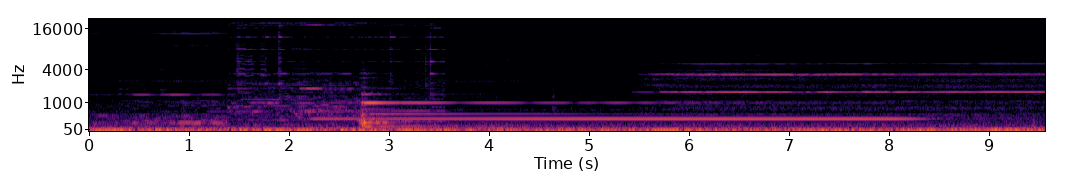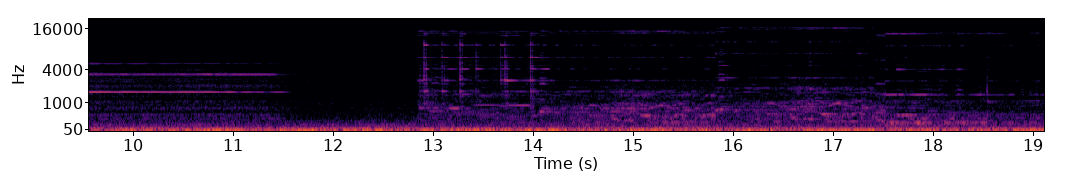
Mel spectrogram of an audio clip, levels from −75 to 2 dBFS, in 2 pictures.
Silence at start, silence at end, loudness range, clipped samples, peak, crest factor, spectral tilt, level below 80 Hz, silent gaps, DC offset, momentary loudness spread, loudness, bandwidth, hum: 0 s; 0 s; 8 LU; under 0.1%; -16 dBFS; 18 dB; -4.5 dB/octave; -40 dBFS; none; under 0.1%; 11 LU; -40 LUFS; over 20 kHz; none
